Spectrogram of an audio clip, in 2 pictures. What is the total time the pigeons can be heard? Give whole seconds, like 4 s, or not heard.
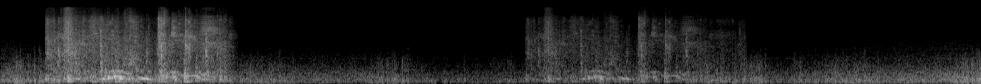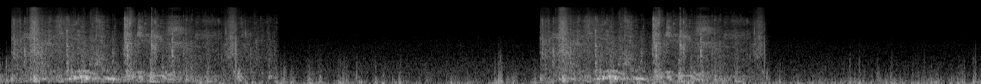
9 s.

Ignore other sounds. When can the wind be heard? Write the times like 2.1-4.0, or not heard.
0.0-19.5.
